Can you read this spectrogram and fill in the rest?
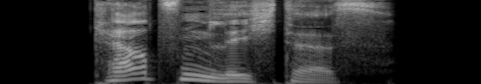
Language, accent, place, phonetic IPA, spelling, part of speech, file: German, Germany, Berlin, [ˈkɛʁt͡sn̩ˌlɪçtəs], Kerzenlichtes, noun, De-Kerzenlichtes.ogg
- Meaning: genitive of Kerzenlicht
